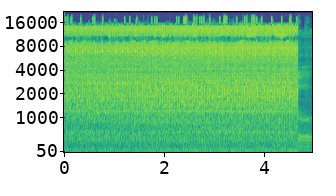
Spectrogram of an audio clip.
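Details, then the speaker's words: Toyota Hilux diesel idling after a full overhaul and several hours of running-in, now starting easily after it previously would not start; steady, even clatter with no misses or heavy knock; idling healthily. "Alhamdulillah sudah bisa hidup. Kita coba tes hidupkan lagi teman-teman untuk Toyota Hux. Ini mesinnya sudah mudah hidupnya ya."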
